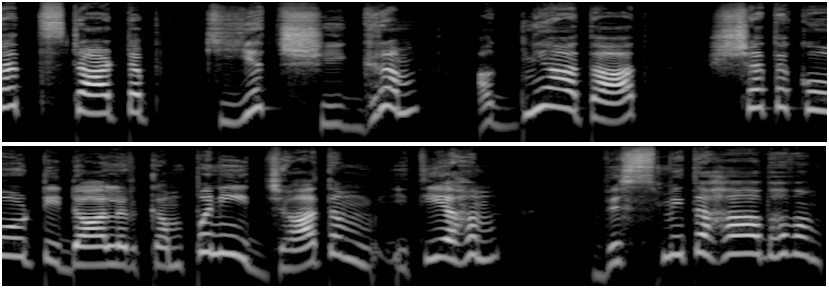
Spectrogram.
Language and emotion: Sanskrit, surprised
